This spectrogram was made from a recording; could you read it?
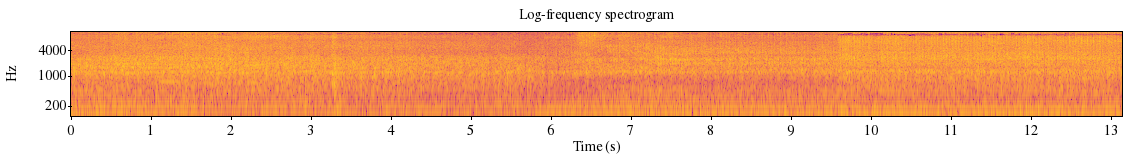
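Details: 1995 Ford F-350 7.3 Powerstroke diesel, previously crank no start, after IPR valve replacement: steady, even diesel clatter at idle with no misses or knocks. Normal, healthy idle.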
